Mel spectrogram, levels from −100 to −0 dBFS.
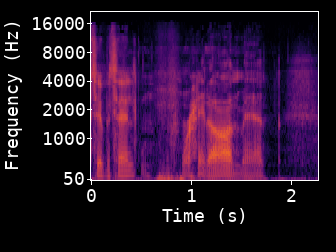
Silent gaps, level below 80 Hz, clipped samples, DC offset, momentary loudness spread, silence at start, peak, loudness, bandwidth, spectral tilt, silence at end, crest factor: none; -62 dBFS; under 0.1%; under 0.1%; 16 LU; 0 s; -20 dBFS; -40 LUFS; 17.5 kHz; -2 dB/octave; 0 s; 22 dB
